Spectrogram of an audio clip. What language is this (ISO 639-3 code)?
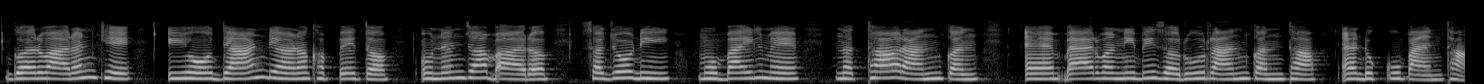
snd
